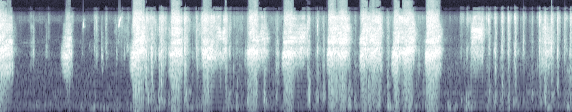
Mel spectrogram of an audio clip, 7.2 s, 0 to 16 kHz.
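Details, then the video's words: Mating bowerbird, karawarra, recorded 8 January 2014, gives rapid, grating churrs: dense harsh bursts of rasping noise repeated more than twice a second, ending in a quick crackling rattle. "karawarra bowerbird 2014-01-08 mating"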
